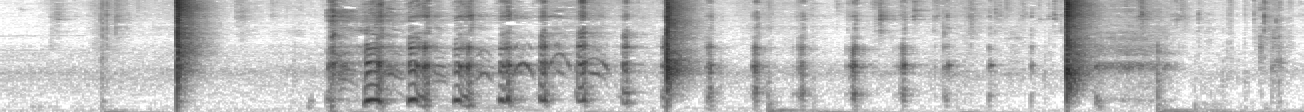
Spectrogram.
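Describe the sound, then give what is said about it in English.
Sharp, loud knocks ring out at spaced intervals, with quicker bursts of tapping in between, accompanied by laughing or excited vocal sounds. “Hey, if you keep knocking, somebody's going to answer, bro.”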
